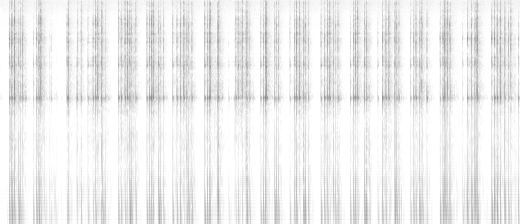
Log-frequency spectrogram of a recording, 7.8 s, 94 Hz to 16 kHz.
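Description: A hollow, silver aluminum spray bottle with a trigger top is tapped quickly with fingertips and nails. Short bursts of crisp, clicking taps repeat in an uneven rhythm, each carrying a thin metallic ping near 1.7 kHz that dies away almost at once.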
